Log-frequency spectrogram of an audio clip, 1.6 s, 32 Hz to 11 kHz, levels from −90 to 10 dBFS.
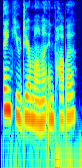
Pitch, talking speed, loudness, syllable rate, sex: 190 Hz, 220 wpm, -18 LUFS, 5.6 syllables/s, female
